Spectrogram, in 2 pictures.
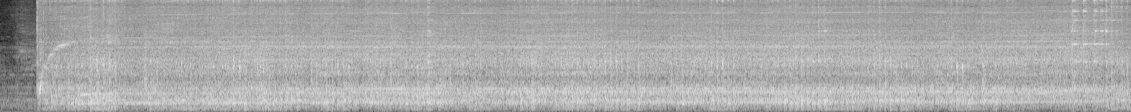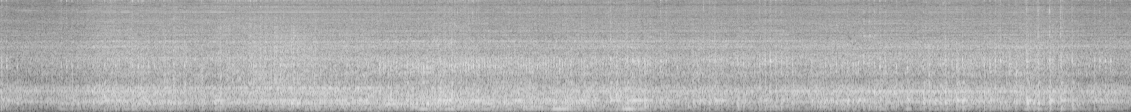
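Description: Electric hand mixer starting with a quick rising whine, then running steadily as its twin wire beaters whip sugar and a frothy liquid in a glass bowl. The sound dips briefly about halfway through.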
